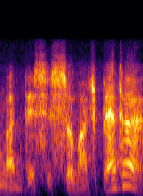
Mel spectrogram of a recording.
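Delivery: plain reading voice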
